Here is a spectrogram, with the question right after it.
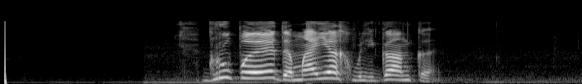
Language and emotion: Russian, angry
